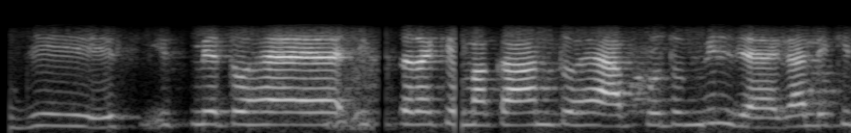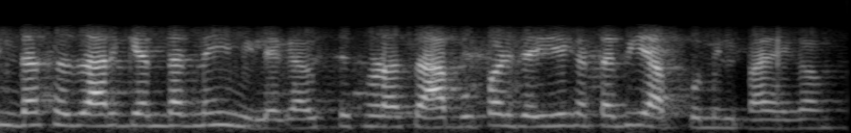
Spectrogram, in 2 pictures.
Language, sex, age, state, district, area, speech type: Urdu, female, 30-45, Bihar, Araria, rural, conversation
